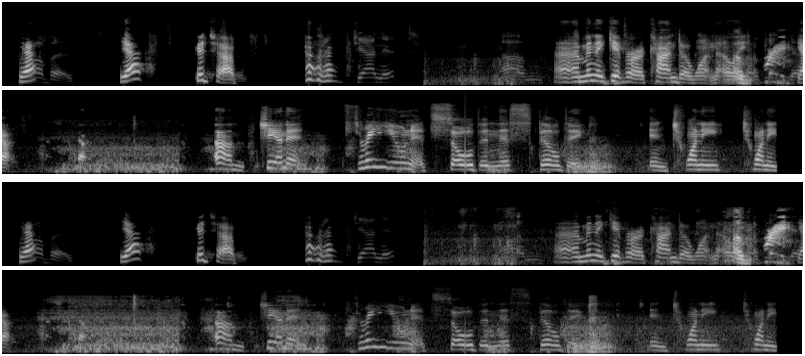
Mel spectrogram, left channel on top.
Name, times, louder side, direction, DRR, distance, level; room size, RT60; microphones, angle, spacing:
voice 1, 0.2-0.7 2.2-2.5 3.1-4.2 5.0-5.4 7.4-8.2, left 4 dB, 60° left, 4.4 m, -48 dB
voice 2, 1.2-1.5 1.9-2.3 3.0-3.3 5.5-7.5 8.0-8.1 8.8-8.9 10.1-11.0 11.5-13.9 14.5-15.8, left 7 dB, 80° left, 0.6 m, -24 dB
voice 3, 4.4-5.1 7.2-7.9 8.4-10.3 10.7-11.6 11.9-12.2 12.8-13.1 13.6-15.6, right 6 dB, 60° right, 1.0 m, -29 dB
head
